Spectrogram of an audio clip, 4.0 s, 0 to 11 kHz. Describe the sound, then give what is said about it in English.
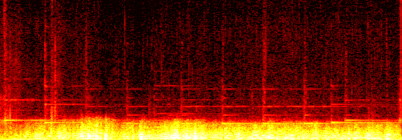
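Heavy rain, three-quarters of an inch of it, pours down steadily at an abandoned water tower, with a deep, continuous rumble of thunder underneath, a dense low roar that swells slightly mid-way, with no voices. “Look how much water we got. That's 3/4 of an inch of rain right there.”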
